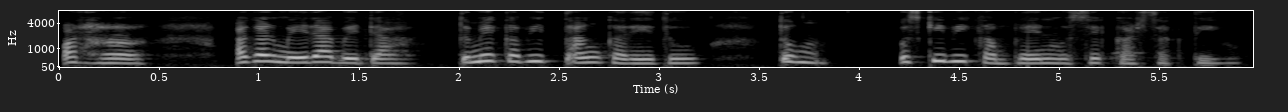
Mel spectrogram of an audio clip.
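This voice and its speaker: A woman voicing an older royal father who gives firm, commanding orders in a Hindi storybook reading, in a fairly high, mellow voice. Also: moderate pace, dry recording, clean studio sound. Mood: fond.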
